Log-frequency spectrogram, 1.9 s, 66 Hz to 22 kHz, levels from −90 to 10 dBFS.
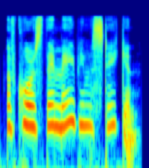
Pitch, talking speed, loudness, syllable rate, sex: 285 Hz, 195 wpm, -17 LUFS, 5.6 syllables/s, female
